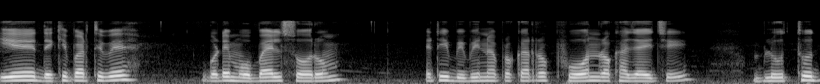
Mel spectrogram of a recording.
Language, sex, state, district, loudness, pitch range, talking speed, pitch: Odia, male, Odisha, Nuapada, -14 LUFS, 160-185 Hz, 95 wpm, 170 Hz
